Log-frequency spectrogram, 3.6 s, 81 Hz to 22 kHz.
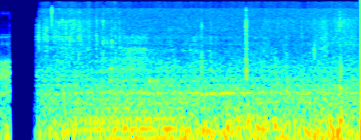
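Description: A Honda Civic 1.8 i-VTEC S Tourer automatic idles with a steady low rumble after a brief silent gap, heard from inside the car with a faint hum over it.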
